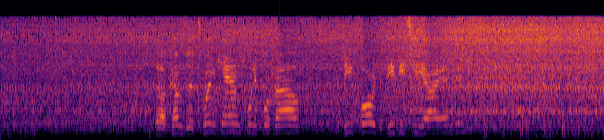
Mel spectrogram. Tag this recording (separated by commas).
outside, urban or man-made, Vehicle, Speech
